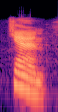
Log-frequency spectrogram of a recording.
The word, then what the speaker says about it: can: If it is a three-letter word, you have to pronounce it as k, a, in, can.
